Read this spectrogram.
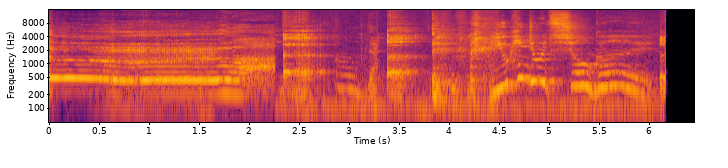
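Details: Man burping after eating, as he says he ate right before: a long, drawn-out voiced belch, then several shorter, rougher burps in quick succession.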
